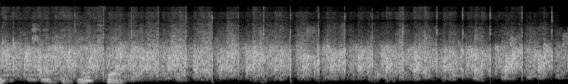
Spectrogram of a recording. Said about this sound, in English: I think you should probably do a round of applause, you know, for the story.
